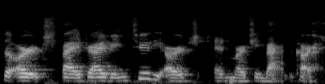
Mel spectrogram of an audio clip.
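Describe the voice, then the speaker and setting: A woman in her thirties co-hosting a casual podcast, playful, laughing often and dropping in quick short remarks. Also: sits low, slight background noise. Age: 30s. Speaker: podcast co-host and youth weightlifting coach. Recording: roomy echo.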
